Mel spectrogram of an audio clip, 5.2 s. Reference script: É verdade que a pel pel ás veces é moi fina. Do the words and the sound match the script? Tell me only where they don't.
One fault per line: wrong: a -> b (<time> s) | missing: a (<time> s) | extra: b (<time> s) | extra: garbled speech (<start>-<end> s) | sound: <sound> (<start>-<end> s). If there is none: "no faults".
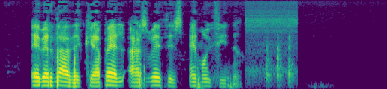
missing: pel (1.6 s)
sound: thud (3.5-3.9 s)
